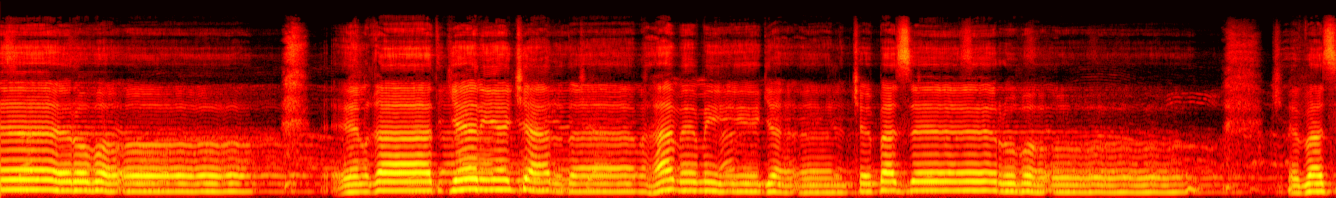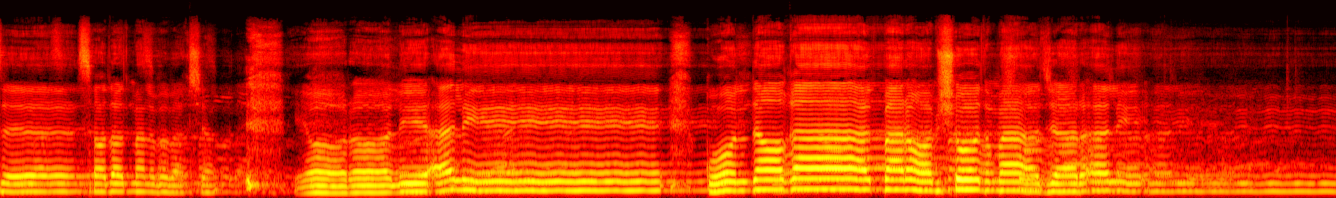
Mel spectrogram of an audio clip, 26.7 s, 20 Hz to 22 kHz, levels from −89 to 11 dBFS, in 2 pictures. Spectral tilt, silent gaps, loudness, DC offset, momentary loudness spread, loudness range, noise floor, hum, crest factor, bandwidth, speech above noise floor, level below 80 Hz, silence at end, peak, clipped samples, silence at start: -6 dB/octave; none; -16 LUFS; under 0.1%; 15 LU; 8 LU; -37 dBFS; none; 16 dB; 15.5 kHz; 22 dB; -66 dBFS; 0 s; 0 dBFS; under 0.1%; 0 s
